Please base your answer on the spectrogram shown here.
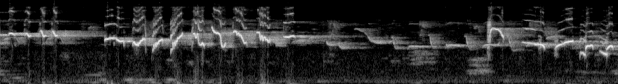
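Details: Kacer, the oriental magpie-robin, delivering ngeplong song to coax other birds into singing: a long run of wavering, whistled notes and quick trills, easing off briefly before sharp rising whistles.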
